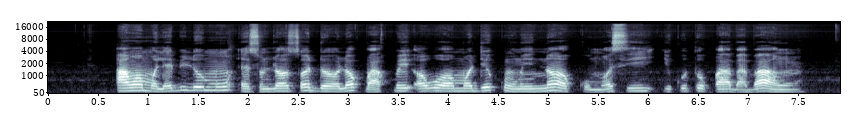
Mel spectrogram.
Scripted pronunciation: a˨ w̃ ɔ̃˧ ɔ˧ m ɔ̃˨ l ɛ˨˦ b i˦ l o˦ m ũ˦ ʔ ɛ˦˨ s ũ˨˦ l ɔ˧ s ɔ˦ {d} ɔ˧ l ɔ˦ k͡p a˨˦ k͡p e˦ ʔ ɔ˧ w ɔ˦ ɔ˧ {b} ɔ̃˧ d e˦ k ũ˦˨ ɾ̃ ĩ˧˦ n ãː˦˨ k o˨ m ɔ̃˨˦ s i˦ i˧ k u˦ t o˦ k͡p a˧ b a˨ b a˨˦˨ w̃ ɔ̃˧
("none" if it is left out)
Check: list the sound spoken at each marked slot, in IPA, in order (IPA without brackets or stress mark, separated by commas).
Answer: d, m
